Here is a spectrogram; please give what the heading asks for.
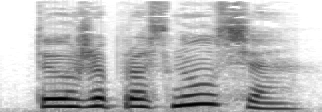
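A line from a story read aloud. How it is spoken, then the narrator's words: Sleepy question. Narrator (Russian): сонно спросила она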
